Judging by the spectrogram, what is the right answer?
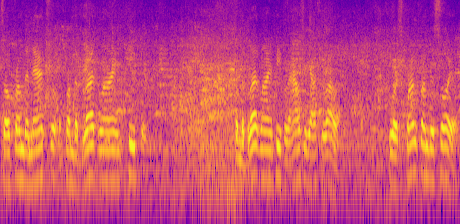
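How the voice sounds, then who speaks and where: A man's voice: medium pitch, measured pace, long pauses. Man lecturing over a noisy background. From North America. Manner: keeps checking in with listeners, "okay?" and "y'all"; repeats and restarts phrases while explaining. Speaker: lecturer reading a text to a live audience. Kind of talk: live-streamed lecture, reading aloud and commenting.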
